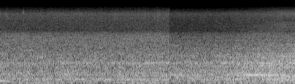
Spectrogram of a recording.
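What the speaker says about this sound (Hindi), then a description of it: "और फाइनली हमारी ट्रेन आ चुकी है।" Hemkund Express train pulling into an Indian railway station in the rain, a steady broad rumble and hiss of rail noise and rainfall throughout, growing slightly louder near the end.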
